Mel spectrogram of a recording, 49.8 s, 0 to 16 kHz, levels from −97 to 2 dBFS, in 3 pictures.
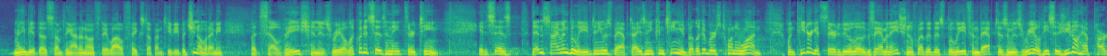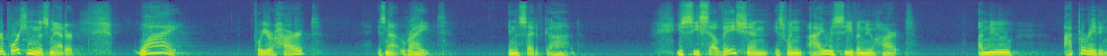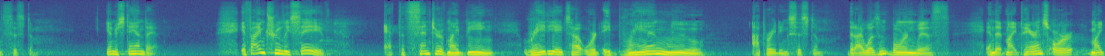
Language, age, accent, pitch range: English, 50-69, American, 105-160 Hz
